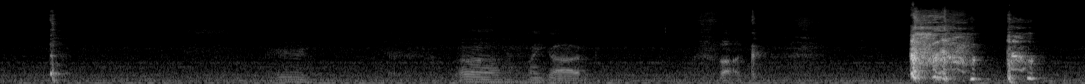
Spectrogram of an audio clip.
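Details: Bursts of coughing in fits, with faint groans and breathy sounds between them, showing how tiring the coughing is; repeated coughing fits.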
